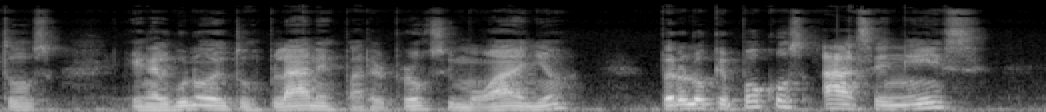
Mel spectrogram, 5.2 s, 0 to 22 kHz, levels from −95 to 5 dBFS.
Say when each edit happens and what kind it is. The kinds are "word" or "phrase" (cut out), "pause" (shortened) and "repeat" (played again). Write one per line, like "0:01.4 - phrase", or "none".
none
